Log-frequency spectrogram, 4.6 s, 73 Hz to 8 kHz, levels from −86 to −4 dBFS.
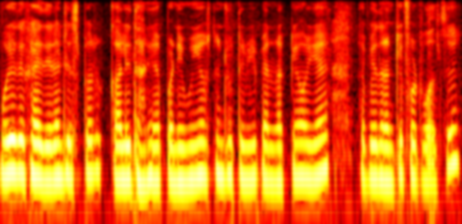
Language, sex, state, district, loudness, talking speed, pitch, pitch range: Hindi, female, Maharashtra, Aurangabad, -17 LUFS, 335 wpm, 195 Hz, 185-205 Hz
